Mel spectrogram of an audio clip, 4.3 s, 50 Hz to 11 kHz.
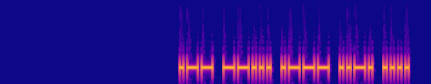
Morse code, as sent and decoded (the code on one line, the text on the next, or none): .-- --... .--- ..-. ....
W7JFH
